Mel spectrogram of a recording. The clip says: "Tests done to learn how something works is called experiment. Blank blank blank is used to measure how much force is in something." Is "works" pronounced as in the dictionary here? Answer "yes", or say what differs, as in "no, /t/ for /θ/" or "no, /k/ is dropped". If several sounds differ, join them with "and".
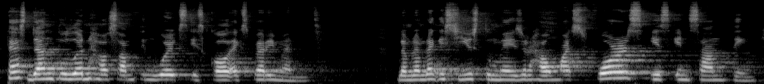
yes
